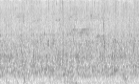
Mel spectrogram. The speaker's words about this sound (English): It's still moving, but obvious that only in the past few weeks it's drying up, the smooth river rocks exposed.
